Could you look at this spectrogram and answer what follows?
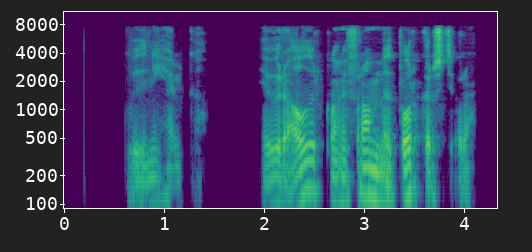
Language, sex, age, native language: Icelandic, male, 30-39, Icelandic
